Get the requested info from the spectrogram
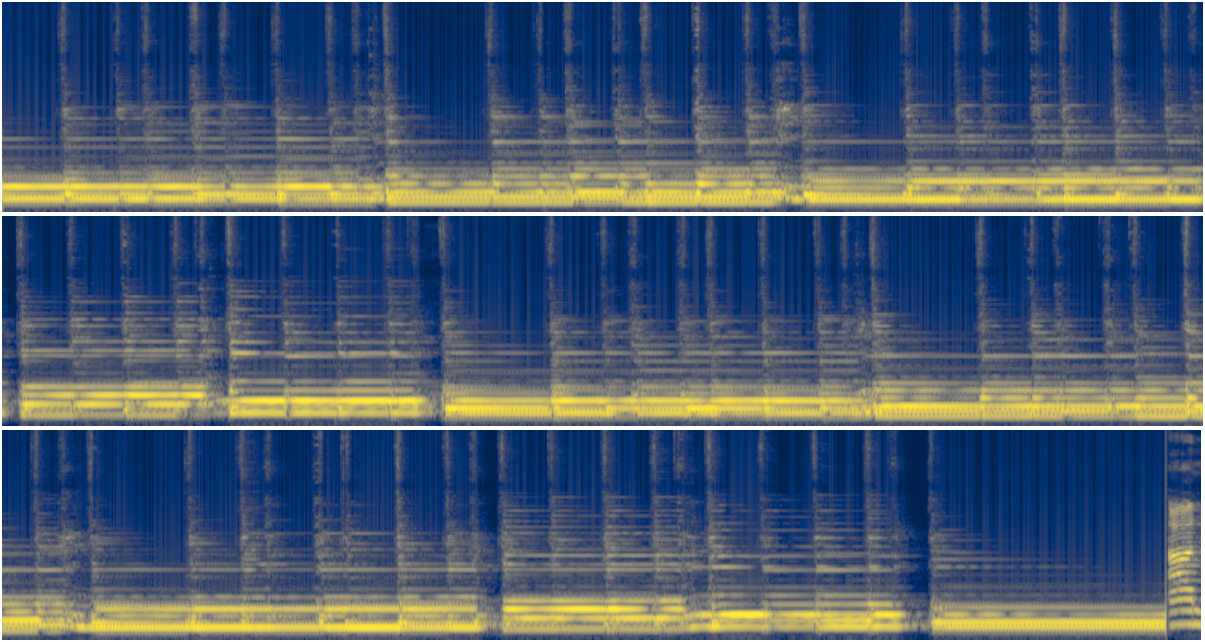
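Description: Les Paul-style electric guitar strumming three-string power chords in a down-down-down-up-up strumming pattern, sliding between fret positions, with the chord changing every three seconds or so.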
